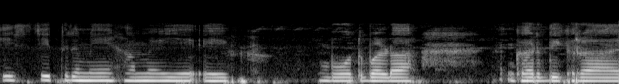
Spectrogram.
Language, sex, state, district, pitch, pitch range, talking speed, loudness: Hindi, female, Uttar Pradesh, Shamli, 165 Hz, 160-170 Hz, 115 wpm, -14 LUFS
